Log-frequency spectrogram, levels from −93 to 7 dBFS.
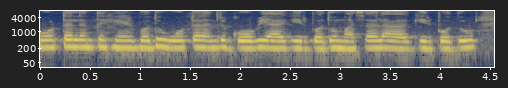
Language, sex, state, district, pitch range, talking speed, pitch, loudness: Kannada, female, Karnataka, Dakshina Kannada, 205-225 Hz, 120 wpm, 215 Hz, -13 LUFS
